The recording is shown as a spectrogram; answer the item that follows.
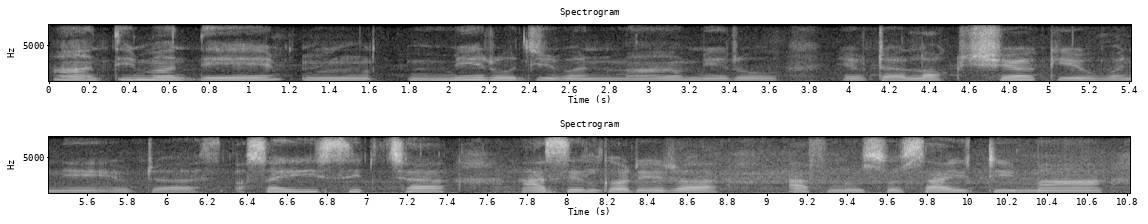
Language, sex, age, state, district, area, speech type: Nepali, female, 30-45, West Bengal, Darjeeling, rural, spontaneous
